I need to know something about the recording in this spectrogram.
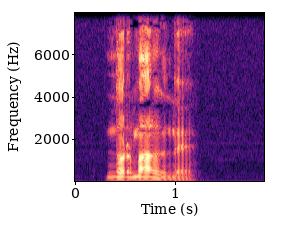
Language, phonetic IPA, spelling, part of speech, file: Polish, [nɔrˈmalnɨ], normalny, adjective, Pl-normalny.ogg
